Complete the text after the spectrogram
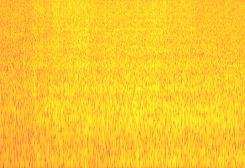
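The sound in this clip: Ocean waves washing onto the shore at Wasaga Beach, a steady, unbroken surf roar that holds at an even level throughout, with no voices.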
